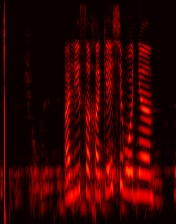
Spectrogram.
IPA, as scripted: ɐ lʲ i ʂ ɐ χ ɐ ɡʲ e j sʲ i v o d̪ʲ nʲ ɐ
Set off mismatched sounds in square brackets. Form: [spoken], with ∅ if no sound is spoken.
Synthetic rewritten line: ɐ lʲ i [s] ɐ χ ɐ [kʲ] e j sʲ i v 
